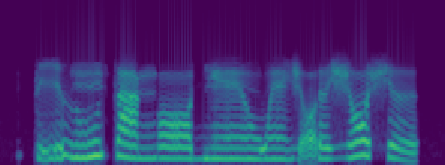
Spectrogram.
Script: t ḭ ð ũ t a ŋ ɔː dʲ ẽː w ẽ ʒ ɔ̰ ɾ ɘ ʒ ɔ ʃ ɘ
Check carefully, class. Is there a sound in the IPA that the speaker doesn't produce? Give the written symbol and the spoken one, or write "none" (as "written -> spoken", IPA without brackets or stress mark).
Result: none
